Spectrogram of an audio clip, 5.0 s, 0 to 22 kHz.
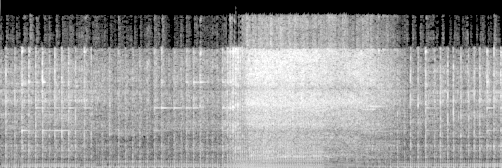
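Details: Brand-new Tanaka 14" top-handle chainsaw on its very first start, fuelled with 89 gas mixed with two-stroke oil. Choke is off and an even high-pitched buzz revs smoothly for about a second, then settles back; runs clean and healthy.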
